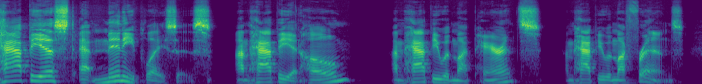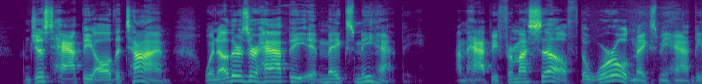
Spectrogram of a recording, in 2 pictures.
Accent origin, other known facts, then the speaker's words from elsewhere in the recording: Atlanta, Georgia, United States; I'm from Atlanta.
